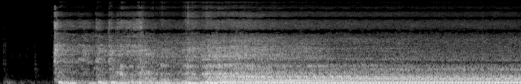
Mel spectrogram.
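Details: Turbo LS V8 swapped into a Caravan, stock LS truck harness rewired with 0411 PCM, after wiring: brief crank, catches and flares, then a steady, even low idle with no misses or knocks; normal idle.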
